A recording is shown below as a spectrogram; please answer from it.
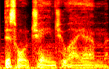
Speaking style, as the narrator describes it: I said quietly

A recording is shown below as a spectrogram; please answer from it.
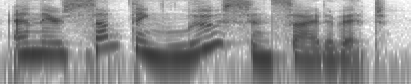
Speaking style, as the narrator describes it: she yelled

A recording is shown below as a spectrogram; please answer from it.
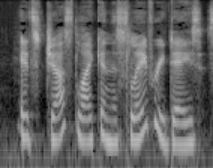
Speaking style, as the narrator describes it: Sammy answered

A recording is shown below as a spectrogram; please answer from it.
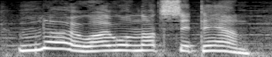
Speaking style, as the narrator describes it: yelled

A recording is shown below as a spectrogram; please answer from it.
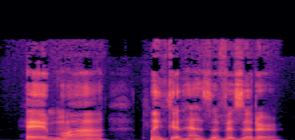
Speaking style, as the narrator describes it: calls back, chuckling deeply

